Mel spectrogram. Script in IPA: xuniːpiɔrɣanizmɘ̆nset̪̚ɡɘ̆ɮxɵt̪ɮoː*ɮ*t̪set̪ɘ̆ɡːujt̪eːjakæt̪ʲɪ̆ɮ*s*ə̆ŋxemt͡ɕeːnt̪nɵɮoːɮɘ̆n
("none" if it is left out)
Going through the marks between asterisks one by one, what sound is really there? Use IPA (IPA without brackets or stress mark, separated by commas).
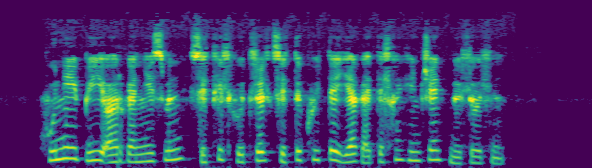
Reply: ɮ, χ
